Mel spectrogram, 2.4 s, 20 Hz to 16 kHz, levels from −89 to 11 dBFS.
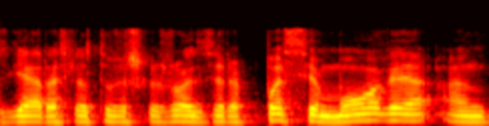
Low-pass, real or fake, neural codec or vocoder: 7.2 kHz; fake; codec, 16 kHz, 8 kbps, FunCodec, trained on Chinese and English, 25 frames a second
